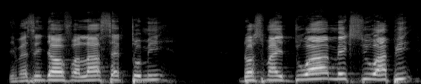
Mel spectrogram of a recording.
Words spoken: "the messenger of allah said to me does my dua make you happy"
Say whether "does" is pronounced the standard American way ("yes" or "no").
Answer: no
